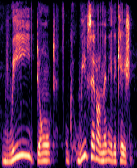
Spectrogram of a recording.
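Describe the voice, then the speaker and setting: Husky, rambling podcast guy from Brooklyn. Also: on the high side, sing-song, normal speed, dark tone, muffled recording. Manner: rambling, self-correcting, jokey. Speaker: podcast co-host. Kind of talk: casual chat.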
